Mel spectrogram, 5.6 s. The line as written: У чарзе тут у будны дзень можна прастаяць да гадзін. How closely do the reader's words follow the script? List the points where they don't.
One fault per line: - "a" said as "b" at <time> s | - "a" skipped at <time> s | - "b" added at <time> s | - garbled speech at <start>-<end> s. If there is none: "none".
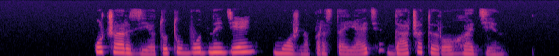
- "чатырох" added at 4.2 s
